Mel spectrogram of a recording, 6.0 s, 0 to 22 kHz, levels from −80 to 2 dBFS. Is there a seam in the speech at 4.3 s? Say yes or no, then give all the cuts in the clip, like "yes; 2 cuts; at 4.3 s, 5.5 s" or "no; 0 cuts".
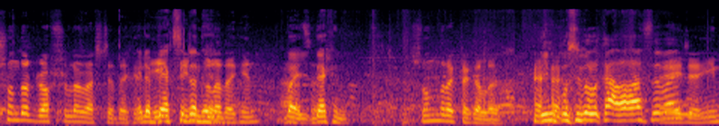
yes; 2 cuts; at 2.2 s, 4.3 s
